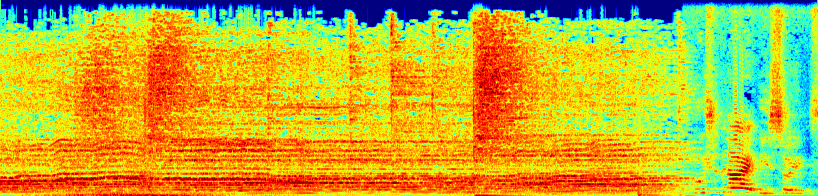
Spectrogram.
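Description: Choral music with held, stacked chords, marked by two deep low hits with a swish, about a second in and again near five seconds; the music thins out near the end.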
